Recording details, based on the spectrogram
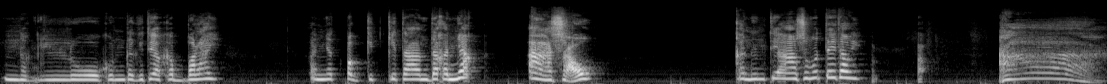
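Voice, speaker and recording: A man's voice: very high-pitched, full character voice. A man playing a put-upon young nephew in an audio drama, plaintive and exclamatory, with an Ilocano accent. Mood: dismayed.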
